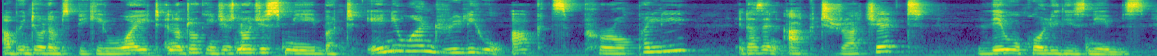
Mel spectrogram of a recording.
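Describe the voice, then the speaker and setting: A woman's voice: lowish voice, sing-song, normal speed, mellow. A woman from Kenya with a Kenyan English accent, giving blunt, emphatic opinion commentary as a vlogger. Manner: emphatic, blunt, laughs between points.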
